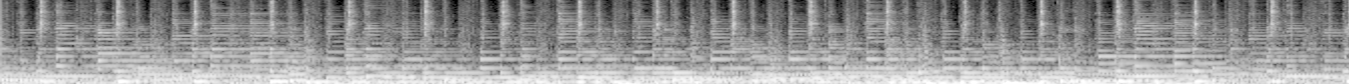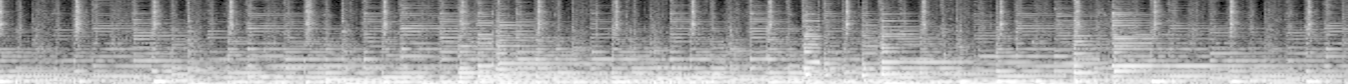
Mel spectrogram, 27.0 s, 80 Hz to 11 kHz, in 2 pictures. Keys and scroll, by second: 0.5 ctrl+alt+z, 1.4 space, 2.7 space, 3.9 space, 7.5 ctrl+-, 8.4 ctrl+=, 9.3 space, 12.1 ctrl+-, 12.9 ctrl+alt+z, 14.7 ctrl+-, 18.8 ctrl+alt+z, 19.7 ctrl+-, 20.3 ctrl+alt+z, 20.8 ctrl+alt+z, 21.7 space, 22.2 ctrl+-, 24.0 space.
